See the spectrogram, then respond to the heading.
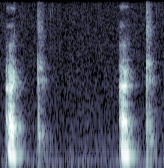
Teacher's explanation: its articulation point is the deepest part of the tongue, okay, towards the mouth, and what lies opposite to it of the mouth. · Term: Kaaf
